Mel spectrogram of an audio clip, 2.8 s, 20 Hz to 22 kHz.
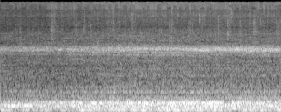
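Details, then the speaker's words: Tabodd 32 kW portable outdoor gas water heater tested after it banged with flames from its side: steady flame roar with a smooth rushing hiss and faint even whistle, no popping or surging; normal burner operation. "So it's sparking right away and you see it trying to light up. So all being well now, put the gas on, so it should boot up."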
